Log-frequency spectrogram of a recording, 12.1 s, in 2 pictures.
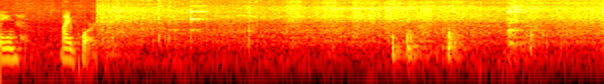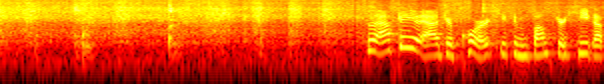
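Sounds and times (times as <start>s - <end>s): meat sizzling in a wok: 0.0s - 12.0s
metal spatula scraping wok: 1.0s - 9.5s.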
